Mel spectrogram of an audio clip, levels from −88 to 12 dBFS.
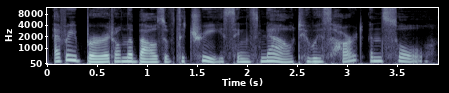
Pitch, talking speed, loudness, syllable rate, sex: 200 Hz, 230 wpm, -20 LUFS, 4.6 syllables/s, female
